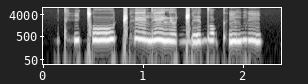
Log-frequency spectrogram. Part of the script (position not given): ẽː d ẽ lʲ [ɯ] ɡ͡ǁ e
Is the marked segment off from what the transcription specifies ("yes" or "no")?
yes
